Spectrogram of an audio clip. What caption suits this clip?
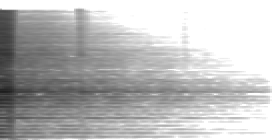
Sine waves processed randomly to make a cool weird video-game sound effect.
